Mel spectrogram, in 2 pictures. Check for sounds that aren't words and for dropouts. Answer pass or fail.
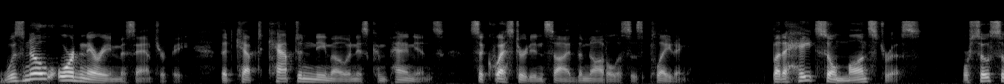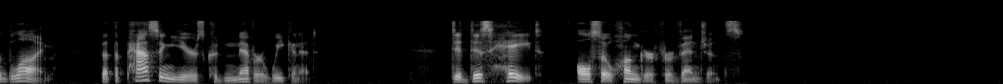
pass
